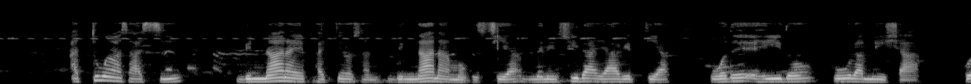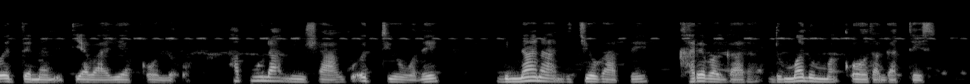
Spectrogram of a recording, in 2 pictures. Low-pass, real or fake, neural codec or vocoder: 7.2 kHz; real; none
